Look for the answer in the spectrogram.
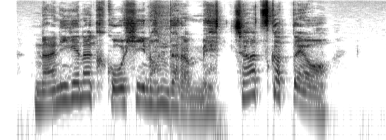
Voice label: man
